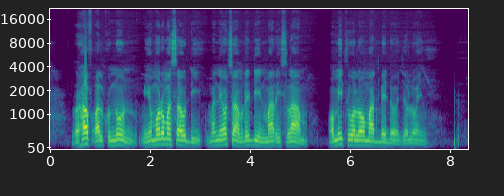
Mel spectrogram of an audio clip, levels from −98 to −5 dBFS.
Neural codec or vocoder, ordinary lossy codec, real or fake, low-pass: vocoder, 44.1 kHz, 128 mel bands every 256 samples, BigVGAN v2; none; fake; none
